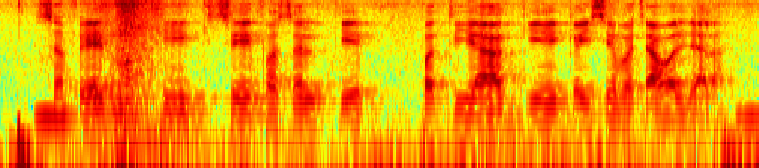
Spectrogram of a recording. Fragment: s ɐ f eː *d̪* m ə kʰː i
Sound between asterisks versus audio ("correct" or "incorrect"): correct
